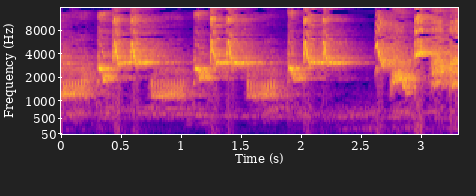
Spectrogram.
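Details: Asian pied starling song used to coax lazy caged birds into singing. Four bursts of harsh, buzzy, ringing notes come roughly every 0.8 seconds, each dropping to a lower tone.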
